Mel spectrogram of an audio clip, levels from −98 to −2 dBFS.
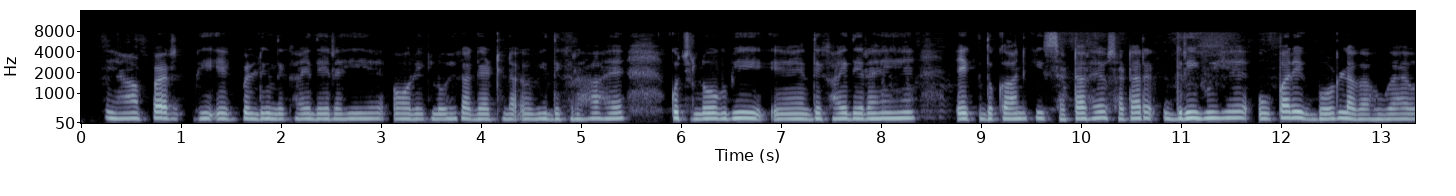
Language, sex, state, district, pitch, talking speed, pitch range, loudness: Hindi, male, Uttar Pradesh, Varanasi, 175 Hz, 190 wpm, 165-185 Hz, -36 LUFS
